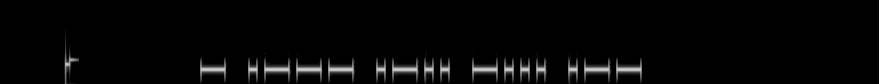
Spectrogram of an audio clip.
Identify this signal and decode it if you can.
Morse code, heard as a keyed tone, about 15 wpm, 700 Hz. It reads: TJLBW
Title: Code Groups - 5 Letter:Numbers - 15wpm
